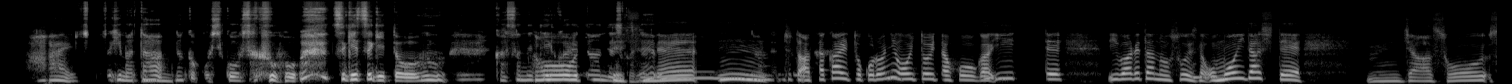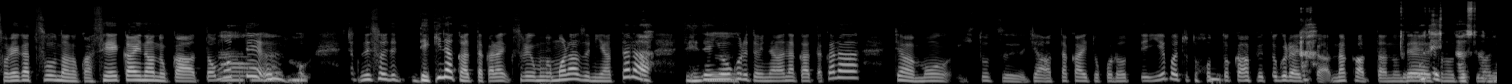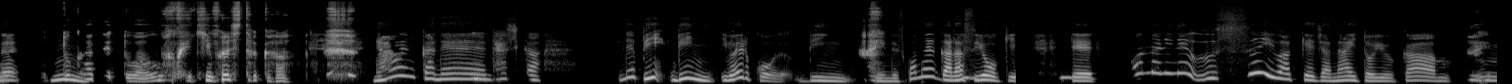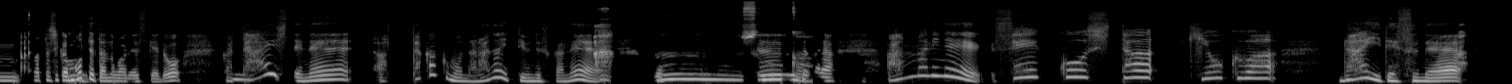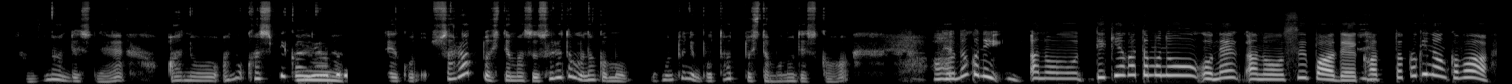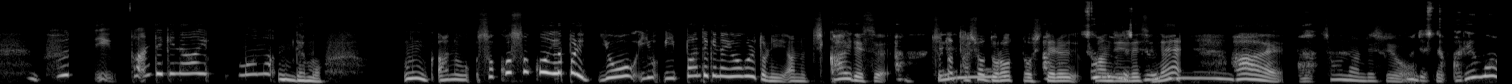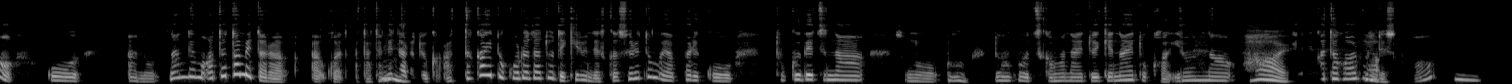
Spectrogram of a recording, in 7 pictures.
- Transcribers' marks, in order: laughing while speaking: "試行錯誤"; laughing while speaking: "うまくいきましたか？"; other background noise
- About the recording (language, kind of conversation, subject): Japanese, podcast, 自宅で発酵食品を作ったことはありますか？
